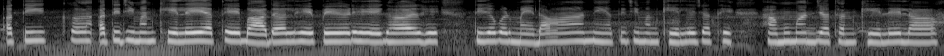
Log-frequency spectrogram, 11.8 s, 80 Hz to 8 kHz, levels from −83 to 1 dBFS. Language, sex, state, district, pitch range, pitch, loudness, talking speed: Hindi, female, Chhattisgarh, Korba, 260-280 Hz, 270 Hz, -26 LUFS, 120 wpm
